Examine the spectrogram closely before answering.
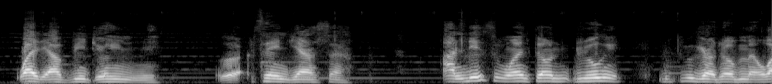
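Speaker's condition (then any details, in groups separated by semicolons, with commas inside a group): Cerebral palsy; limits movement and coordination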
